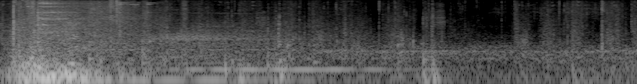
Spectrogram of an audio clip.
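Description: Heavy footsteps crunch on a gritty stone floor.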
